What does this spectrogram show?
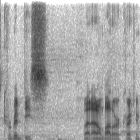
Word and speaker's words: Charybdis: It's not Charybdis. It's Charybdis.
